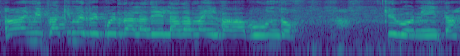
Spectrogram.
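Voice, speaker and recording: A middle-aged Andalusian woman hosts a casual livestream, chewing as she talks. Clear noise sits behind her voice, as recorded on a phone indoors at home. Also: mid-range voice, little pitch movement, moderate pace. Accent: Andalusian Spanish. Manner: chewing while talking, eating spaghetti. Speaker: livestream host. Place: home dining area, indoors. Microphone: phone at arm's length.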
